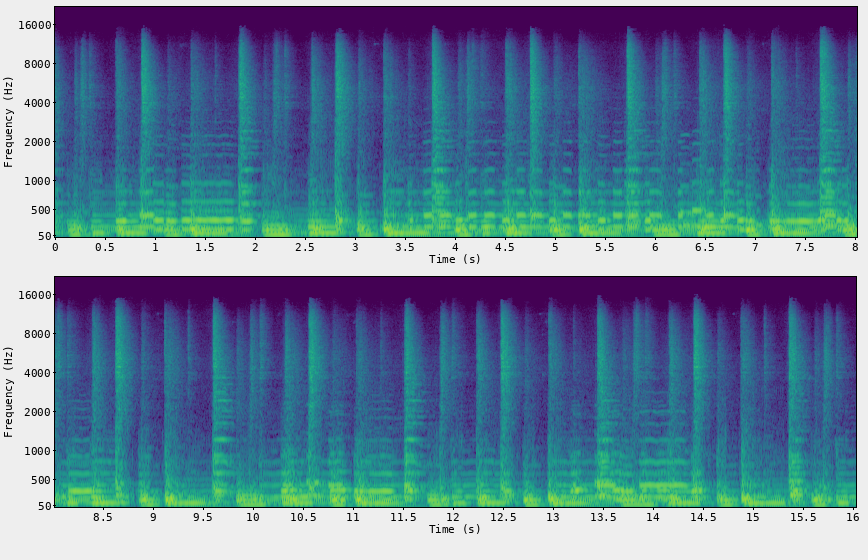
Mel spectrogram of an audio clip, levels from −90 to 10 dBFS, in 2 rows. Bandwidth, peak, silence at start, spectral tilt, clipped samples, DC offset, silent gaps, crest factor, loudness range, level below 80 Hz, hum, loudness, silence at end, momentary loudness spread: 13 kHz; -2 dBFS; 0 s; -6.5 dB/octave; under 0.1%; under 0.1%; none; 12 dB; 1 LU; -24 dBFS; none; -13 LUFS; 0 s; 4 LU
